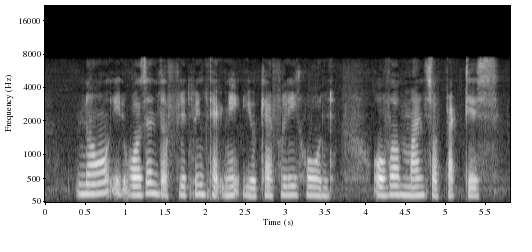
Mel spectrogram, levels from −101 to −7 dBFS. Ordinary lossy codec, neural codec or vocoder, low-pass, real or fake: none; codec, 44.1 kHz, 7.8 kbps, Pupu-Codec; 7.2 kHz; fake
